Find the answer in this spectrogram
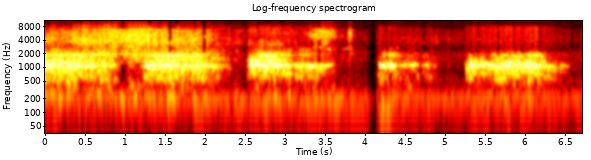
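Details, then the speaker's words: Pulmonary semiology lecture example of wheeze, likened to the asthmatic's chest wheeze: a sustained high-pitched musical whistle on both inspiration and expiration across four breath phases. "Ele é um som agudo, ele não é um som porque ele está sendo atrapalhado por alguma coisa. Mas ele é um som agudo porque ele está passando, é como se ele estivesse passando por um capilar."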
